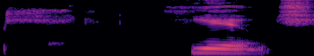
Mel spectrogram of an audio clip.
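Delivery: big, huge said in whisper.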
